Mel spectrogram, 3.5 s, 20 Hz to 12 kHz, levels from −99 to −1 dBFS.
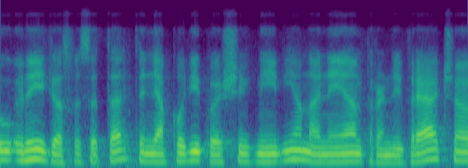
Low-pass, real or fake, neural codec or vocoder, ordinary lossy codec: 7.2 kHz; fake; codec, 16 kHz, 0.5 kbps, FunCodec, trained on Chinese and English, 25 frames a second; Opus, 32 kbps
